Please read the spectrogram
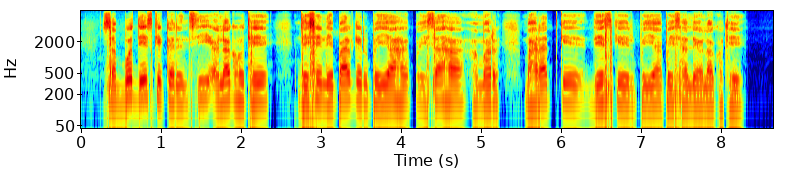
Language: Chhattisgarhi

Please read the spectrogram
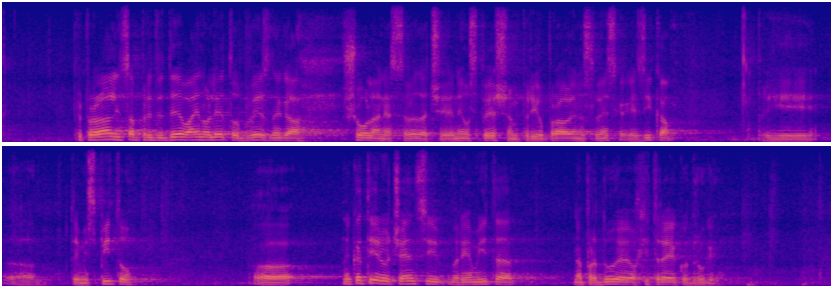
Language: Slovenian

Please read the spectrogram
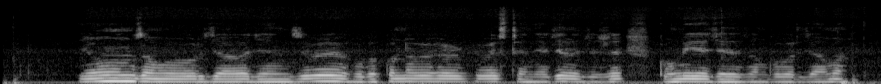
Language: Kinyarwanda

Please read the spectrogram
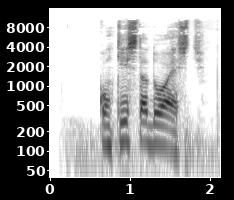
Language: Portuguese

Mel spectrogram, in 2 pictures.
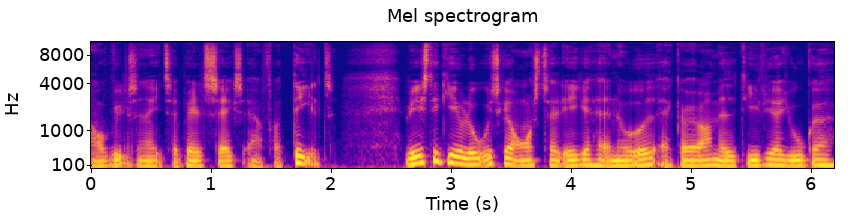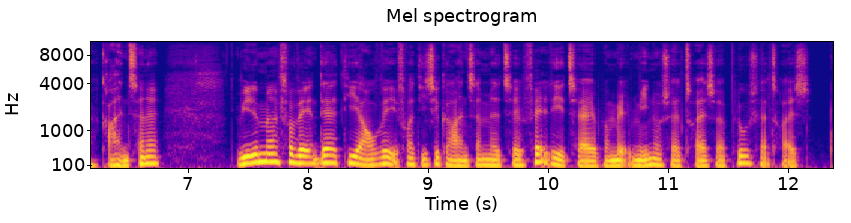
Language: Danish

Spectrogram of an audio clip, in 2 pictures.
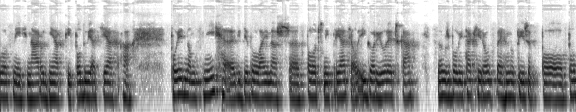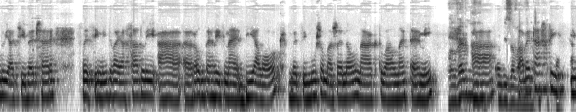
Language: Slovak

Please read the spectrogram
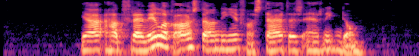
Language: Western Frisian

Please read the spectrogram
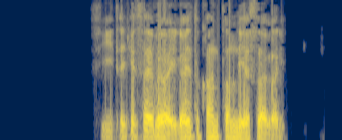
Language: Japanese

